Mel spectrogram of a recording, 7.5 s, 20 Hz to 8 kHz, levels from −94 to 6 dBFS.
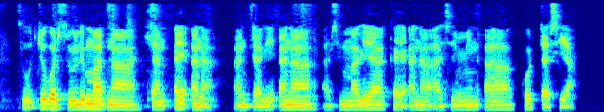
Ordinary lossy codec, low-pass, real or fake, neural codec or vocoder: MP3, 48 kbps; 7.2 kHz; real; none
